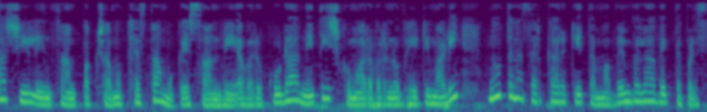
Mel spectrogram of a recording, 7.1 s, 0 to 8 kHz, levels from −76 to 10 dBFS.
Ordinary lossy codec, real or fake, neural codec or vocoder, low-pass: AAC, 48 kbps; real; none; 7.2 kHz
